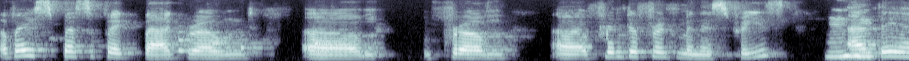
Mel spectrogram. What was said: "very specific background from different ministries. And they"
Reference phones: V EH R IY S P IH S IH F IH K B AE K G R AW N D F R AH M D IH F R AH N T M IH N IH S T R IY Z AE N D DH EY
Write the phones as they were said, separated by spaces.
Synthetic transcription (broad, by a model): V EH R IY S P IH S IH F IH K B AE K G R AW N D F R AH M D IH F R AH N T M IH N IH S T R IY Z AE N D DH EY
